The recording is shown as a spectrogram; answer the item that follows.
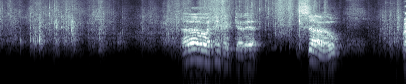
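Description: Rustling and crinkling of a black fabric softbox as it is handled and unfolded, with two short wordless vocal sounds from a man, about halfway through and again a couple of seconds later.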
